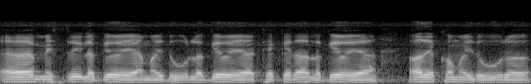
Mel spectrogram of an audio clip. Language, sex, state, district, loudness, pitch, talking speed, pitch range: Punjabi, male, Punjab, Kapurthala, -17 LUFS, 110 Hz, 180 wpm, 105-115 Hz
